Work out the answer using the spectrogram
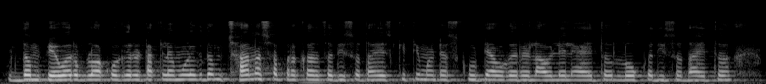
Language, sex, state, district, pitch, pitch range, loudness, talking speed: Marathi, female, Maharashtra, Chandrapur, 210 Hz, 205-220 Hz, -25 LUFS, 165 wpm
